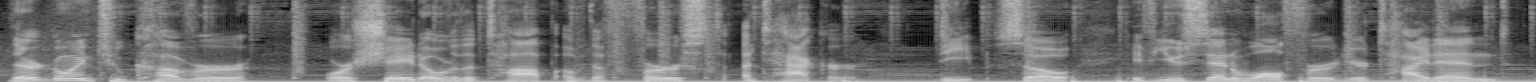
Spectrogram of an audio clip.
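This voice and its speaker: A young man with a hoarse, somewhat low voice walks through a football video game play by play. His delivery is relaxed and explanatory, full of fillers, with faint music playing underneath. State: hoarse from illness. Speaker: gaming video host. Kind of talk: casual gameplay tutorial commentary.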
